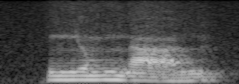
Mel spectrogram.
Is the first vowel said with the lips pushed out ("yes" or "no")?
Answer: no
